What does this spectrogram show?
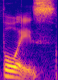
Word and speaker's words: Boise: It's spelled Boise, but it's pronounced boys.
